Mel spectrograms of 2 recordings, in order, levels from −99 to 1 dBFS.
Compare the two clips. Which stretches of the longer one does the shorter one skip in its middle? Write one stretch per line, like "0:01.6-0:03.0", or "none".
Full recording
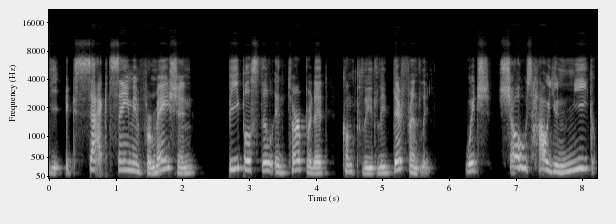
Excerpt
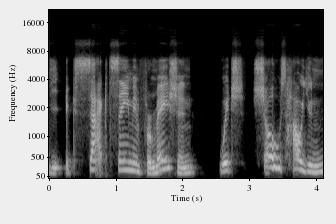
0:02.4-0:06.1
